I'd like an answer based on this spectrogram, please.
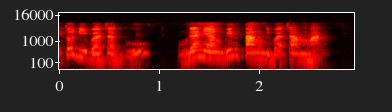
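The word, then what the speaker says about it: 구: 9 itu dibaca gu, kemudian yang bintang dibaca man.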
